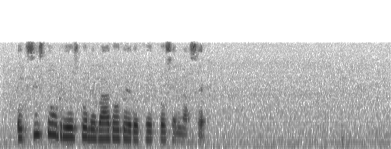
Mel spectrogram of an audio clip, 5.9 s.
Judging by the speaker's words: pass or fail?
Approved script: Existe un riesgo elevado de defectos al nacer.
pass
